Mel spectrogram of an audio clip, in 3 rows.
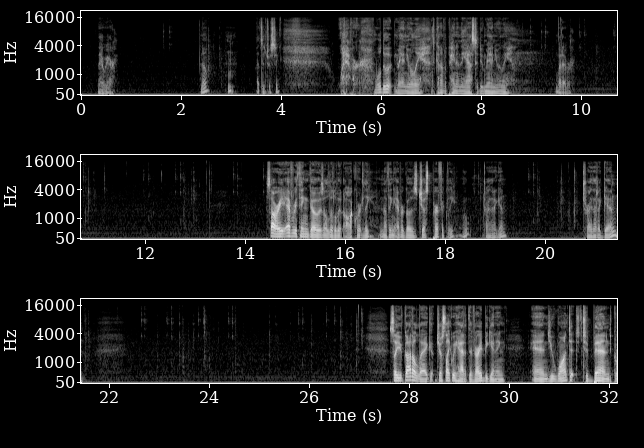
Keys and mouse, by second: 0.5 x, 2.7 ctrl+z, 4.6-5.8 middle drag, 6.2 middle click, 7.8 f, 10.9 f, 11.2-12.5 middle drag, 12.9 f, 14.8 f, 16.6 f, 17.6 f, 18.1 ctrl+z, 20.0 f, 20.4 ctrl+z, 21.7 f, 23.7 f, 25.3 f, 26.8 f, 27.2 KP_3, 28.1 click, 29.9 click, 30.3 click, 30.4 click, 30.6 middle click, 31.7 KP_3, 32.0 KP_1.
